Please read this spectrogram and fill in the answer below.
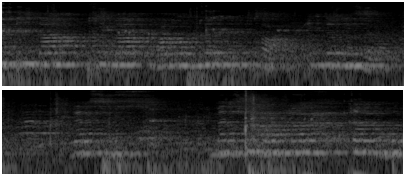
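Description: Indistinct voices in a sports hall, with sharp smacks of badminton rackets hitting the shuttlecock during a rally. The loudest smack comes about six and a half seconds in.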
